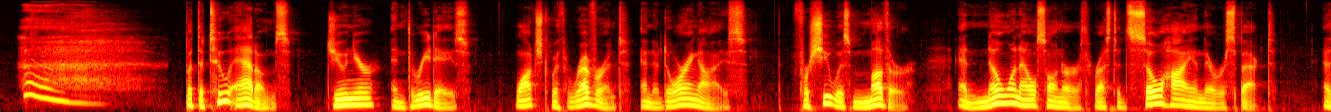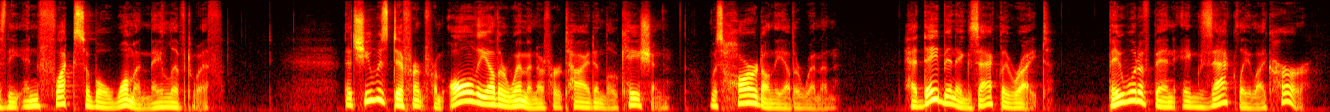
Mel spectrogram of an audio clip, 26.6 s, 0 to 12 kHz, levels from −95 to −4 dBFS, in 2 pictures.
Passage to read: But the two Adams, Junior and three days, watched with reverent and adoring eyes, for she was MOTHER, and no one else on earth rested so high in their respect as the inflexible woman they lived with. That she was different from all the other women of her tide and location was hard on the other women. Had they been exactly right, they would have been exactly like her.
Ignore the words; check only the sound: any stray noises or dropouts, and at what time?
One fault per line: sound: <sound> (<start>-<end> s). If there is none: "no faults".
sound: sigh (0.2-1.7 s)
